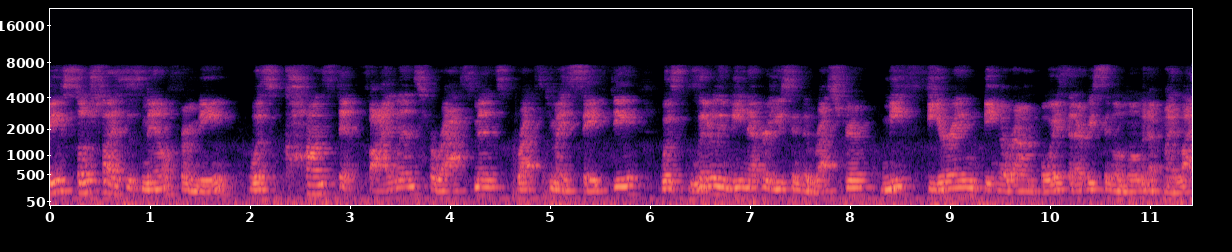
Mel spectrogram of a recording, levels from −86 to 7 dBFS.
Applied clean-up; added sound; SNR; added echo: none; Subway, metro, underground; 14 dB; reverberation time 0.3 s.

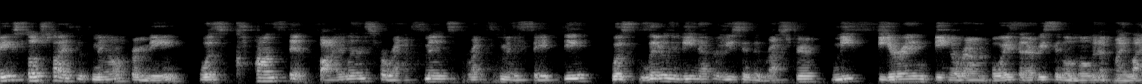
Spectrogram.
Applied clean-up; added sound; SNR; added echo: neural mask model DeepFilterNet 3.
